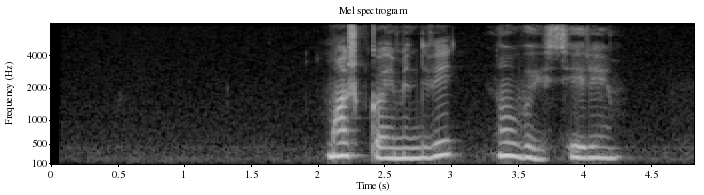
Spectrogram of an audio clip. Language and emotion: Russian, neutral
